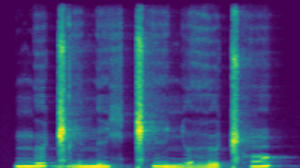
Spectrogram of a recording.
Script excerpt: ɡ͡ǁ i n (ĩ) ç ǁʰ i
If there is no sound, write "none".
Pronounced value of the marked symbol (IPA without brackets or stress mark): i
